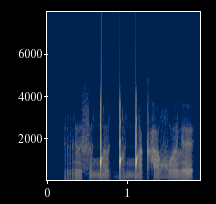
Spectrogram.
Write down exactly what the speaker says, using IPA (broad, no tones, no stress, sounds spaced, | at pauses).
r ɘ s ə ŋ͡ǃ ɜ ɡ͡ǃ ə ŋ͡ǃ a kʰ a ʁʷ ɜ l ɛ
